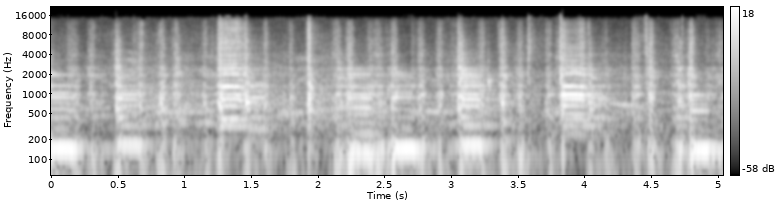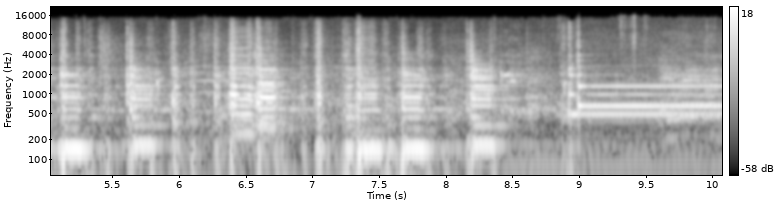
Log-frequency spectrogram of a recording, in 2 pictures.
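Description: Acoustic guitar played live through PA speakers: picked notes over regularly repeating low bass notes, with a held note ringing for about a second near the end.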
